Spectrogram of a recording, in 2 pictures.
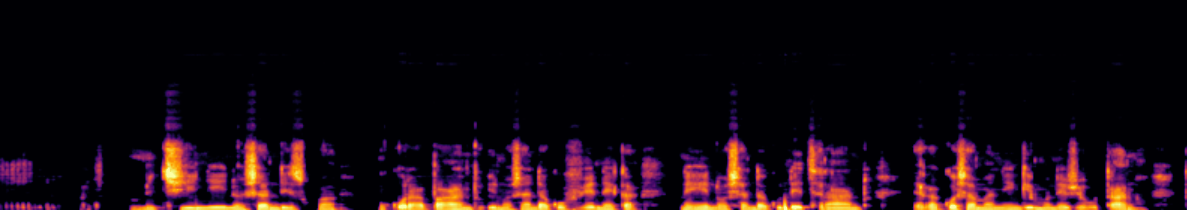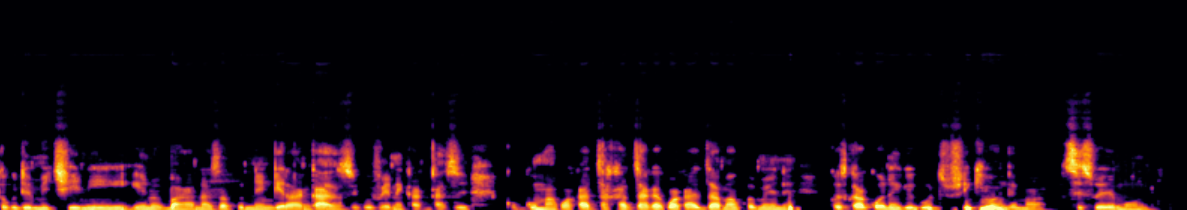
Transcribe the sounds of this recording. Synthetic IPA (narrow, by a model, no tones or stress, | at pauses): mit͡ʃiniːno̞ʃandiswa | mukuɾapantʰuino̞ʃandakuvʱe̞ne̞ka̰neino̞ʃandakuɗe̞t͡seɾandoja̰ka̰ko̞ʃamaniŋɡimune̞ʐe̞utano̞nokutimit͡ʃiniːno̞ɓanas̬akuneŋɡeɾaŋɡazikuve̞ne̞kaŋɡazikuɡʱumakwakad͡zakad͡zakakwakad͡zamakwemene | kusikakonekikud͡zoʂikiwaŋɡe̞masisoe̞muːntʰu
